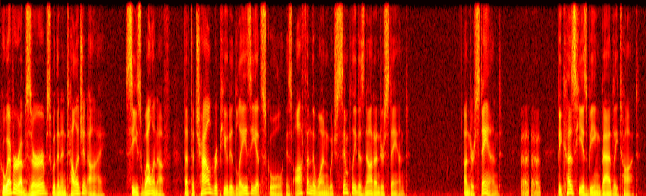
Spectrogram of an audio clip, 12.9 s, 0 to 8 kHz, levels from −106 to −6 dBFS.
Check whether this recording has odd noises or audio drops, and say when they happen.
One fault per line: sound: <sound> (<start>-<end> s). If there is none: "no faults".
sound: laugh (10.4-10.8 s)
